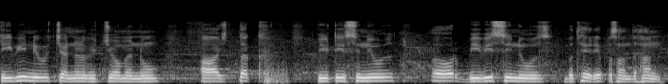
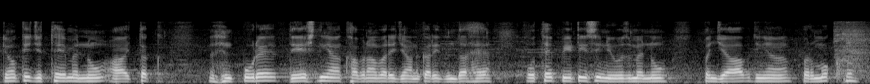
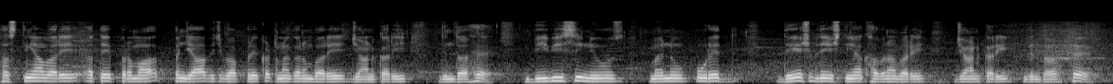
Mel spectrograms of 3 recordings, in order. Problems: constant background noise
